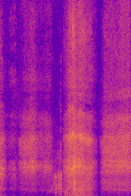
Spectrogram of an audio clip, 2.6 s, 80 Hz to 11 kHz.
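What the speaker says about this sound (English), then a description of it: "Breathing heavy now." A rider breathes hard and heavily after a steep, rough off-road climb on a Honda CRF300L dual-sport motorcycle, with close, gasping breaths and snorts that swell near the middle and then ease.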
